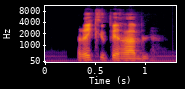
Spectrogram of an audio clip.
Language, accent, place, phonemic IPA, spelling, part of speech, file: French, France, Lyon, /ʁe.ky.pe.ʁabl/, récupérable, adjective, LL-Q150 (fra)-récupérable.wav
- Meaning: recoverable, salvageable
